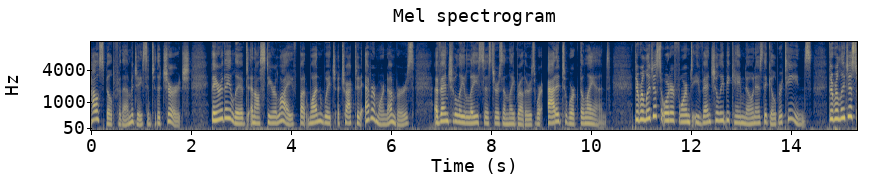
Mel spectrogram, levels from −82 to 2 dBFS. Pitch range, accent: 170-245 Hz, American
